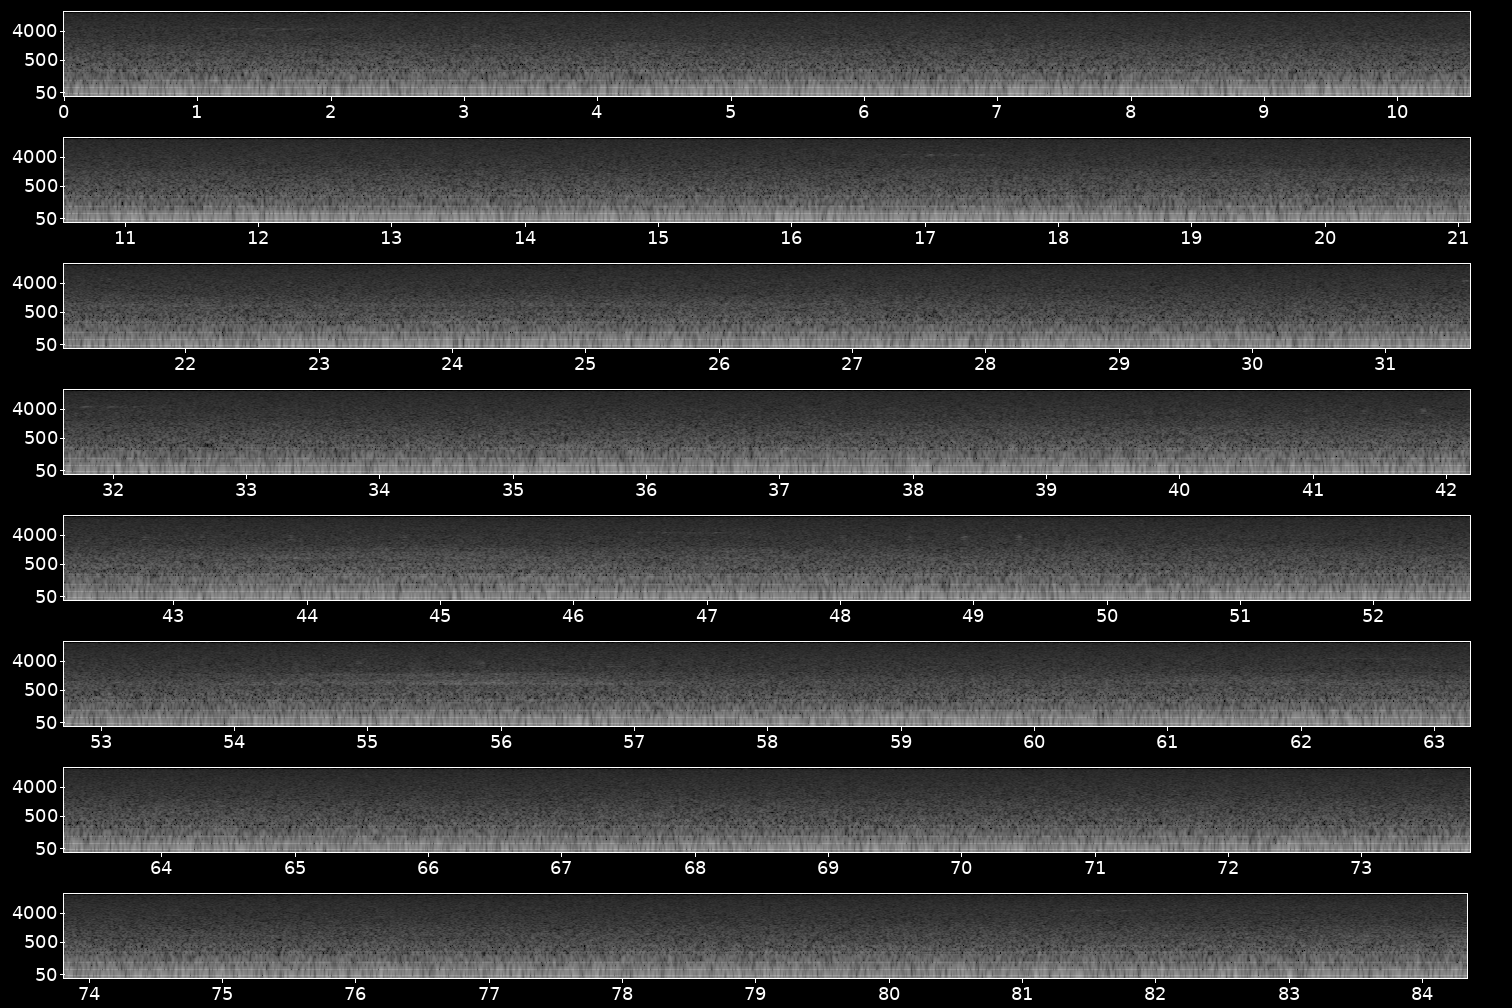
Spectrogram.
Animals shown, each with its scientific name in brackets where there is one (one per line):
Yellow-rumped Warbler (Setophaga coronata)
